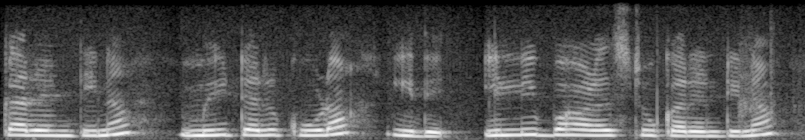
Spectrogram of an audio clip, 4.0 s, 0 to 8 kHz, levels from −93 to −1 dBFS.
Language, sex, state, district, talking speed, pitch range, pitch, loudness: Kannada, female, Karnataka, Bidar, 105 wpm, 280-320 Hz, 295 Hz, -13 LUFS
